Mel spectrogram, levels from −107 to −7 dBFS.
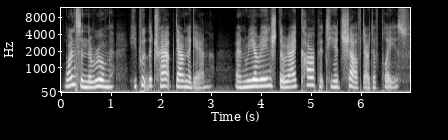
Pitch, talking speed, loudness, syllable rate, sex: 245 Hz, 180 wpm, -18 LUFS, 4.4 syllables/s, female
